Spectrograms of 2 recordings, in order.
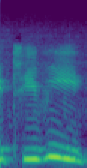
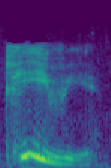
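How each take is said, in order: First: Said in the usual way. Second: T V with the stress moved onto the T; friend's odd stress. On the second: Retold or imitated. Host teasing a childhood friend's pronunciation, imitated odd stress. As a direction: lean on T, let V drop in T V. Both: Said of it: "he pronounced it T V".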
